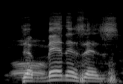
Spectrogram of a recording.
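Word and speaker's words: Demenezes: just not getting it d-e-m-e-n-e-z-e-s the menaces okay maybe i'll take your word for it rick but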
